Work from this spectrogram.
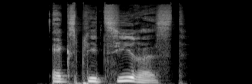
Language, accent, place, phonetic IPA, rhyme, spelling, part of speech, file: German, Germany, Berlin, [ɛkspliˈt͡siːʁəst], -iːʁəst, explizierest, verb, De-explizierest.ogg
- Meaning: second-person singular subjunctive I of explizieren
